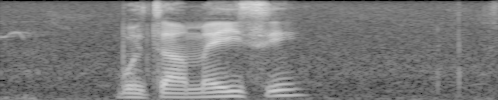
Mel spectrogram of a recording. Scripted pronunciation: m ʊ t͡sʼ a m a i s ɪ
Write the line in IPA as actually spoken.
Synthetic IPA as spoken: b ʊ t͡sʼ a m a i s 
